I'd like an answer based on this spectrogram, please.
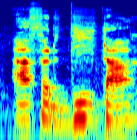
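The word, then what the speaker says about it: Afërdita: Aphrodita is how it's pronounced in Albanian.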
